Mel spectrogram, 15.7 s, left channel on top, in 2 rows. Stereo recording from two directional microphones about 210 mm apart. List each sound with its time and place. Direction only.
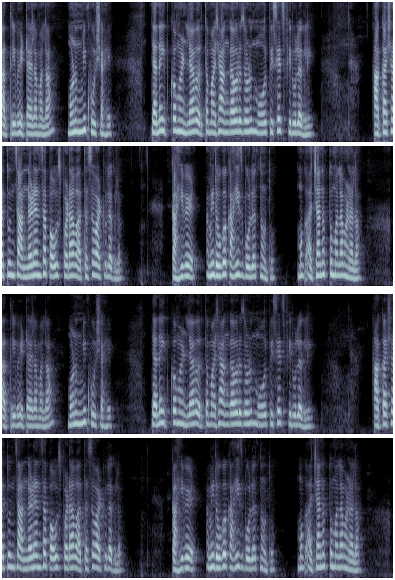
0.0 s speech: 30° left (ahead or behind)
